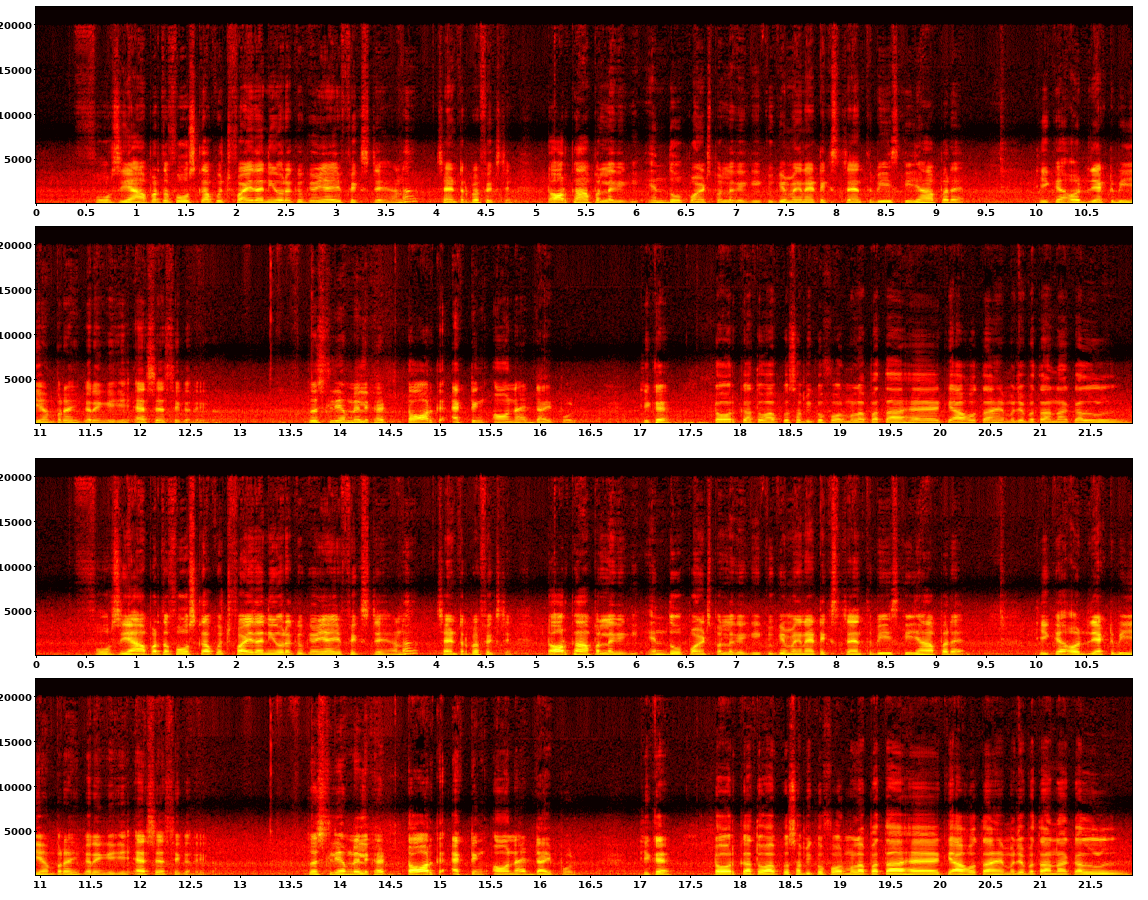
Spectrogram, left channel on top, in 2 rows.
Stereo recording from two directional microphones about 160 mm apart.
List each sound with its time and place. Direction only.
0.6 s speech: 25° right (ahead or behind)
13.7 s speech: 35° right (ahead or behind)
17.7 s speech: 50° right (ahead or behind)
